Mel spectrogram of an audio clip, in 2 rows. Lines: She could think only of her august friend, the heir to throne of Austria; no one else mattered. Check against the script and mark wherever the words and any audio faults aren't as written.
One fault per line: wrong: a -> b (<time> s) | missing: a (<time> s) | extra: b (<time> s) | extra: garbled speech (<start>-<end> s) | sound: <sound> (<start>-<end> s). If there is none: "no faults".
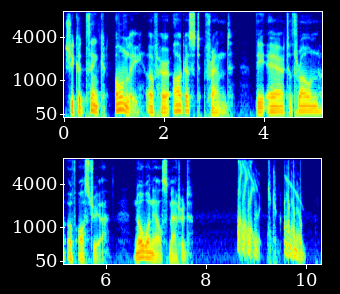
sound: chirp (8.6-10.0 s)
